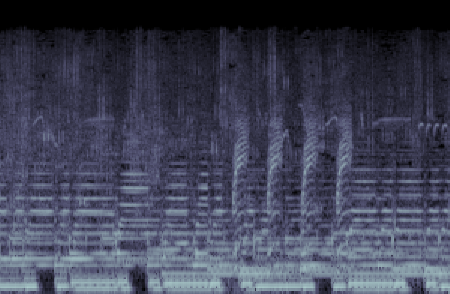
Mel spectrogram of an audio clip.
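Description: Cartoon duckling quacking four times in quick succession in the second half, over bright children's music with a steady bass beat.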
